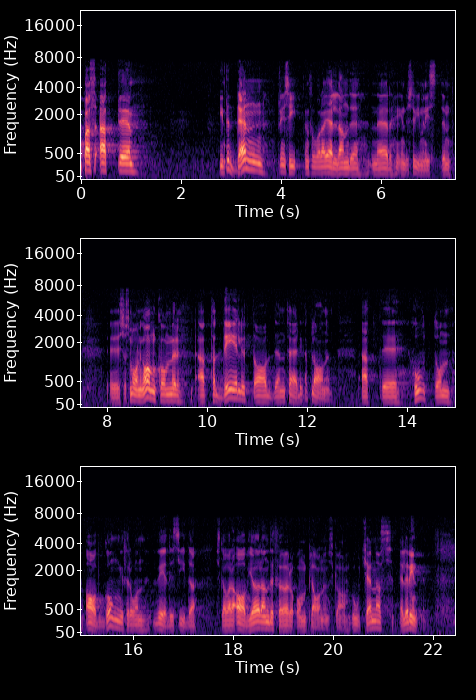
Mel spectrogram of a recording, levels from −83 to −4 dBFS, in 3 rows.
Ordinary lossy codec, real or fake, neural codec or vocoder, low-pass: none; real; none; none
